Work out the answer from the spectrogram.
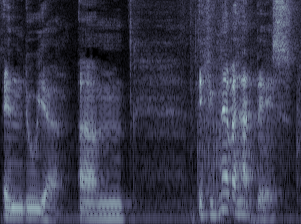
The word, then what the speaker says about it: Nduja: That's how it's pronounced, Nduja.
